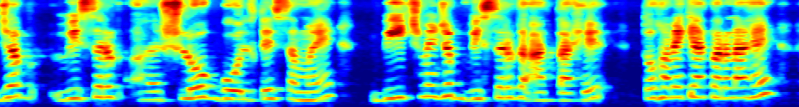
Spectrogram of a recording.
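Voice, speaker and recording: A woman leads a Sanskrit recitation lesson in a high, clear voice. She talks at an unhurried pace, stopping to explain and to ask whether her students understand. Between the explanations she chants verses slowly as examples. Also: a bit bright. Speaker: Sanskrit teacher. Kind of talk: live online class, teaching verse recitation.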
